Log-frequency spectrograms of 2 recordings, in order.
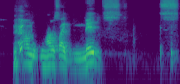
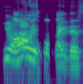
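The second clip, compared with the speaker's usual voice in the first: raised, loud mock retort; louder, higher retold tease; imitating April; 5 semitones higher, 10 dB louder than usual. Guest repeats April's verdict on his mannerisms, mock protest. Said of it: "And April was like".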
